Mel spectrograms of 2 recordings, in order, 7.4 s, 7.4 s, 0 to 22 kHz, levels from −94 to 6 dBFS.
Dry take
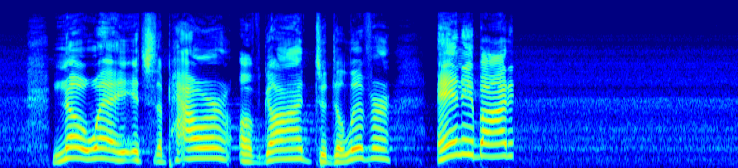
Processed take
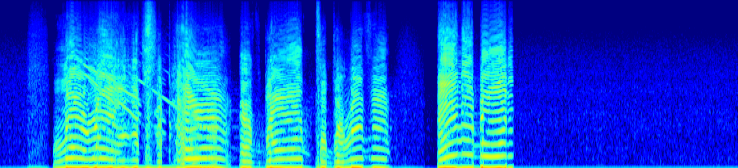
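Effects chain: sound drawn into the spectrogram fall, 0:00.84–0:02.18, 390–4,100 Hz −41 dBFS
full-wave rectification

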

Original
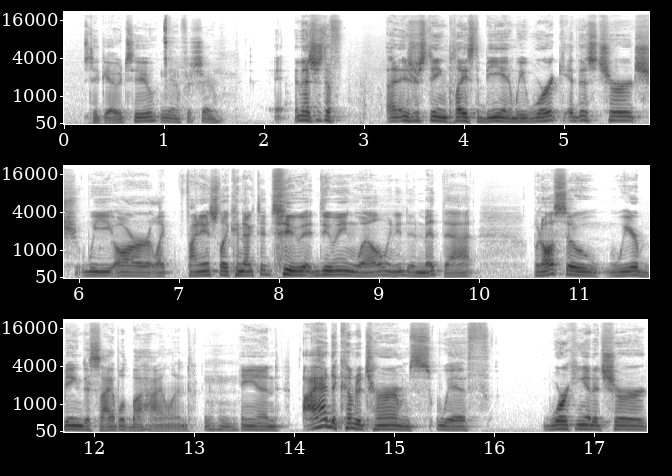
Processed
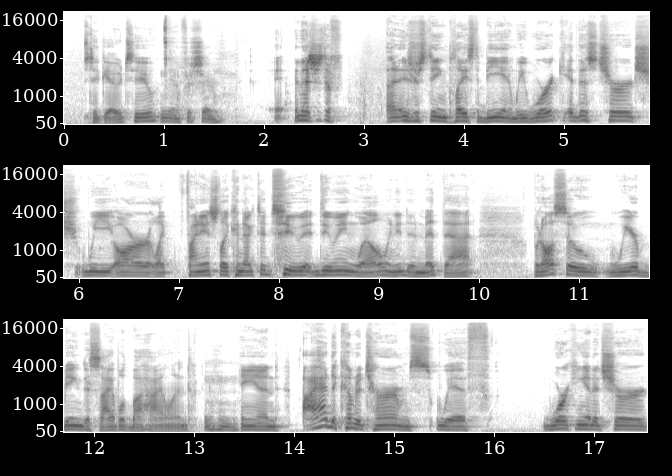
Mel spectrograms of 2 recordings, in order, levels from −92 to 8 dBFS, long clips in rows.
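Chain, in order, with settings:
dynamic equaliser 4,200 Hz, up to +6 dB, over −44 dBFS, Q 3.6
gain on a spectral selection 0:02.42–0:02.78, 1,200–4,600 Hz +12 dB
downward compressor 2 to 1, threshold −33 dBFS, peak gain reduction 15.5 dB
level −4 dB

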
